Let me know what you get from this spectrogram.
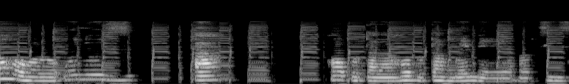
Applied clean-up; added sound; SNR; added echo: none; Guitar; 17 dB; reverberation time 0.2 s.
